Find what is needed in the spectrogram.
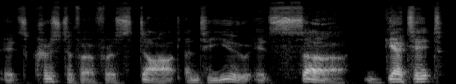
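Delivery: loud, deliberate master building to a shout; domineering correction. Retold or imitated. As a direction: correct him forcefully, hammering the final words. Master corrects client's form of address.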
